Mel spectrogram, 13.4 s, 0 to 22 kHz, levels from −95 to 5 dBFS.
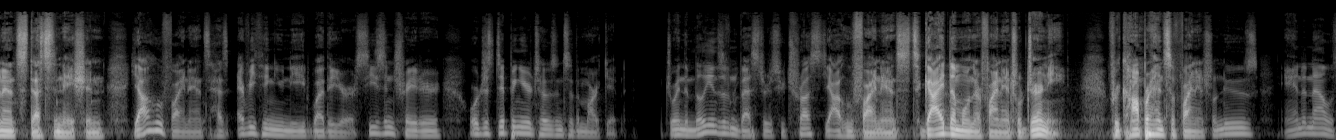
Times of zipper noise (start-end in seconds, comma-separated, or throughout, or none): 0.96-1.80, 8.28-8.68, 11.80-12.28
